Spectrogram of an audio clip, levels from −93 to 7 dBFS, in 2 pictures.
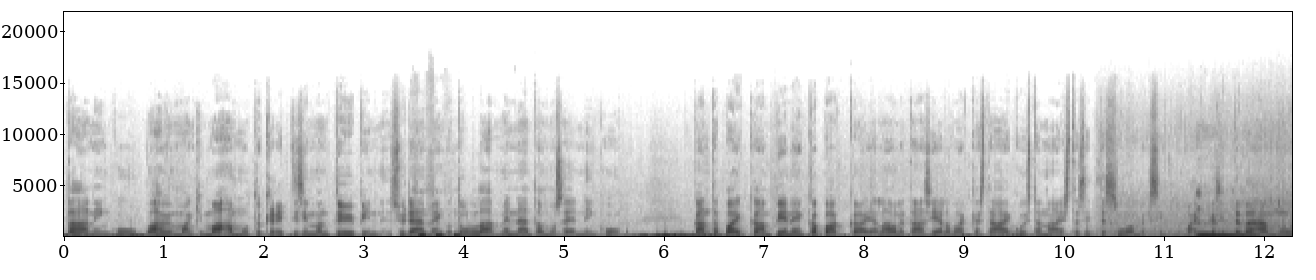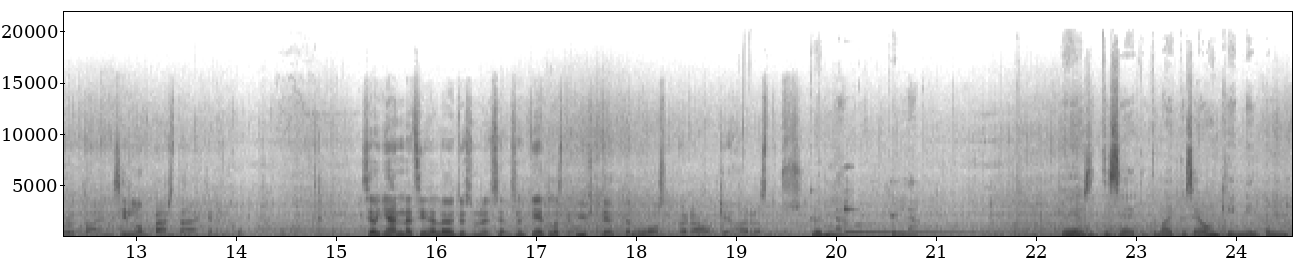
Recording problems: rain or running water; loud; throughout; 7 dB below the speech
doorbell; noticeable; from 20 to 22 s; peak 3 dB below the speech

